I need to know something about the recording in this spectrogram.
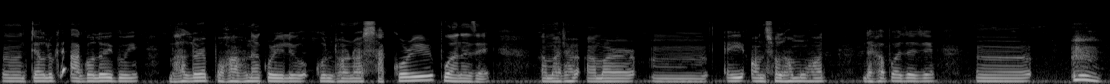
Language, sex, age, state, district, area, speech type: Assamese, male, 18-30, Assam, Golaghat, rural, spontaneous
